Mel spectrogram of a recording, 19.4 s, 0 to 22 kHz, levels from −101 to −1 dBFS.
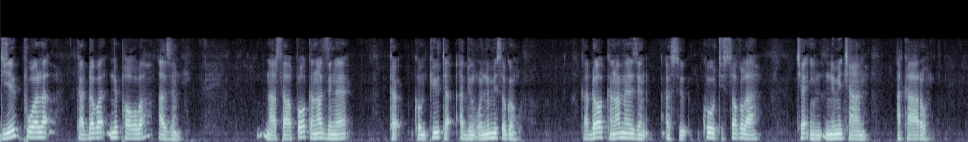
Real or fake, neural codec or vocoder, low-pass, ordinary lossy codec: fake; codec, 16 kHz, 4.8 kbps, FACodec; 7.2 kHz; MP3, 48 kbps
